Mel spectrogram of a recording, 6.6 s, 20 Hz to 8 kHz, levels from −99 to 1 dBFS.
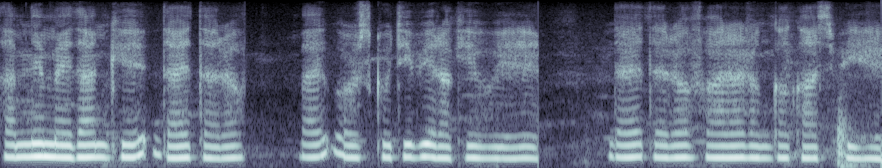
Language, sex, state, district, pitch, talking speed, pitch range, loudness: Hindi, female, Arunachal Pradesh, Papum Pare, 215 Hz, 180 wpm, 205-220 Hz, -15 LUFS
